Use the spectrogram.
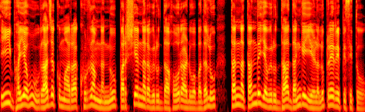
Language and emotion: Kannada, neutral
